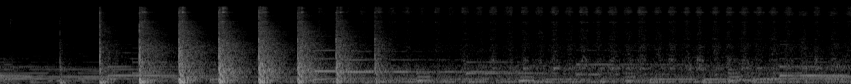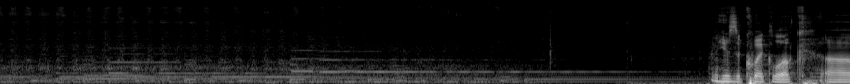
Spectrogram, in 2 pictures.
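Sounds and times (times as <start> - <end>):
soft background music: 0.0 - 17.0
saw rasping on wood: 3.1 - 13.8.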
